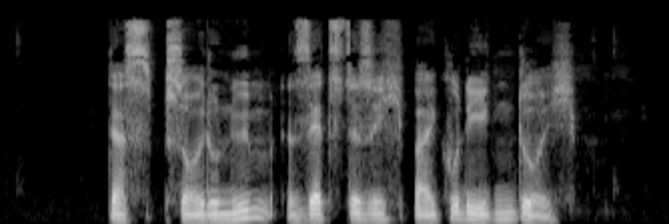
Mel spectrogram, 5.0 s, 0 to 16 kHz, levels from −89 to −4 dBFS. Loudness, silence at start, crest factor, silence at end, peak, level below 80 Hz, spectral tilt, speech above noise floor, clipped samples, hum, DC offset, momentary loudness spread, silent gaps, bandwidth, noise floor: -25 LUFS; 0.8 s; 22 dB; 0.75 s; -6 dBFS; -46 dBFS; -4 dB/octave; 54 dB; under 0.1%; none; under 0.1%; 6 LU; none; 11.5 kHz; -79 dBFS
